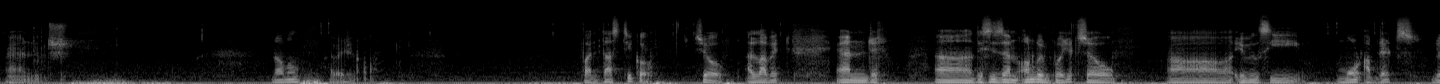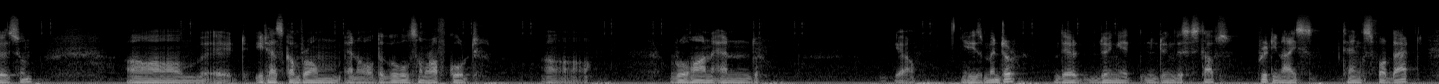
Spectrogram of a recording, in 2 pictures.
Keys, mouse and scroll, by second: 0.3 q, 3.2 click, 4.0 Tab, 4.3 click, 5.7 scroll up 2, 6.5 shift+Tab, 6.7 shift+middle click, 7.2 shift+scroll up 2, 7.6 middle click, 9.0 3, 9.8 middle click, 11.8 w, 13.3 shift+click, 13.8 shift+click, 14.5 shift+click, 14.8 shift+click, 16.2 shift+click, 17.2 shift+click, 17.7 shift+click, 18.5 shift+click, 19.0 shift+click, 19.6 shift+click, 20.4 shift+click, 20.9 shift+click, 21.9 shift+click, 22.4 shift+click, 23.6 shift+click, 24.6 shift+click, 25.1 shift+click, 25.5 shift+click, 26.0 shift+click, 26.5 shift+q.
